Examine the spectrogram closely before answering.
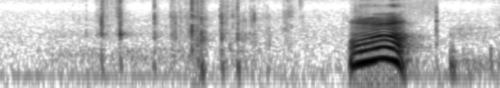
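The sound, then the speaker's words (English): Gluten-free crackers snap, a scatter of small crisp cracks and crunches, followed by a short vocal sound. “I broke the cracker. My cracker broke too.”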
